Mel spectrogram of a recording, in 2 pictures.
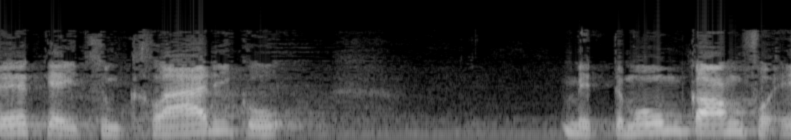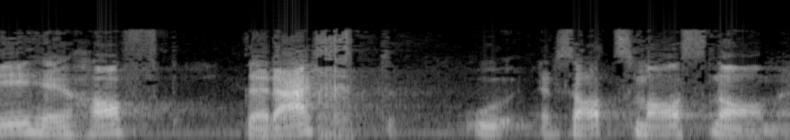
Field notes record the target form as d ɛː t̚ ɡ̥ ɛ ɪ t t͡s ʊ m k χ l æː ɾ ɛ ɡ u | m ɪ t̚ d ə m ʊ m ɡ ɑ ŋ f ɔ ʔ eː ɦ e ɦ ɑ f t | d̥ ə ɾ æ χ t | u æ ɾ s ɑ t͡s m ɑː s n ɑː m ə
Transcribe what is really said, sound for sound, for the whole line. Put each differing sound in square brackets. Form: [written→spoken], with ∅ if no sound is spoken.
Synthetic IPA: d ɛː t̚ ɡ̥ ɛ ɪ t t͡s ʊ m k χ l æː ɾ [ɛ→i] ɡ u | m ɪ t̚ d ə m ʊ m ɡ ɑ ŋ f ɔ ʔ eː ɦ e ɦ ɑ f t | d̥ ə ɾ æ χ t | u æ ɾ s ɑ t͡s m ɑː s n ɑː m ə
